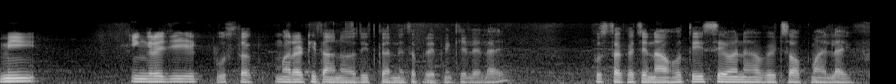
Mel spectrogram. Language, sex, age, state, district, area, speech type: Marathi, male, 45-60, Maharashtra, Nashik, urban, spontaneous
